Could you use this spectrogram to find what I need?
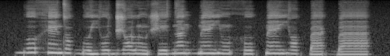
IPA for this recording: bo˦hɛ̃˦dɔ˧ɡ͡bo˨ jo˧d͡ʒɔ˧ lũ˨ʃe˨˦dã˦ ɡ͡bɛ̃˦ jũ˧ho˧k͡pɛ̃˦ jɔ˦˨k͡pa˨˦ɡ͡ba˧

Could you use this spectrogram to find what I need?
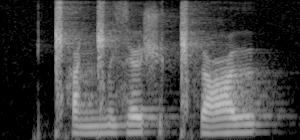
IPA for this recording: ǁʰaŋ͡ǁizɛ ʃɘǁʰɘʕɘ

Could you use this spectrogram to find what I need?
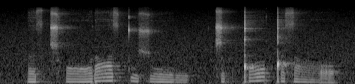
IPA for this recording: ɐs ʈ͡ʂʰɔː ɾɑːstʷə˞ ʃoːŋ | ʈ͡ʂɐbǃɔːǃɐs ɑː

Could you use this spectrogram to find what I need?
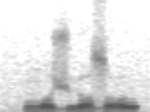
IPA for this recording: mɔʒʉʊ̯zˤo

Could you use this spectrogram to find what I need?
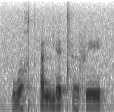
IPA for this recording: wo˧χt͡sʼa˦njɛ˦˨ tʰœ˧fe˦

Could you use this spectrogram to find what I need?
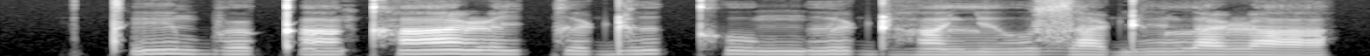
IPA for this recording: tʼĩ bə˞kʼãkʰã ɭikɨɖɨ kʰuŋɨ ɖʱãlʲu zaɖĩlaɭa

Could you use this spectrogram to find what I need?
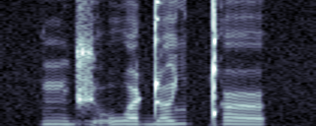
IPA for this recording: nd͡ʒṵwəɖəʎǃə˞

